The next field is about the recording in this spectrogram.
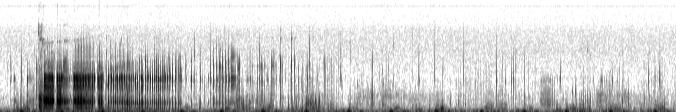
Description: My tummy was empty and it was hard to sleep.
